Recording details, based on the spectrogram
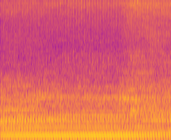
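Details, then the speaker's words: Silent-type enclosed generator just started, smoking briefly at start then clearing, doors opened then closed: steady even hum at constant speed, no misses, knocks or surging; fairly loud, quieter with doors shut; running healthy. "Normally, sa simula po ng andar, may usok siya. Pero pagka tumagal, ayan, wala na po siya. Ito po kaya sinabi po siyang silent na generator compare po dun sa mga open frame."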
